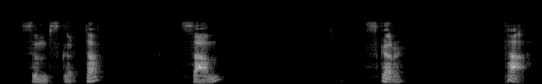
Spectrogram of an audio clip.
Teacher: the Anasvara and Visarga are in the same syllable as the vowel they follow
